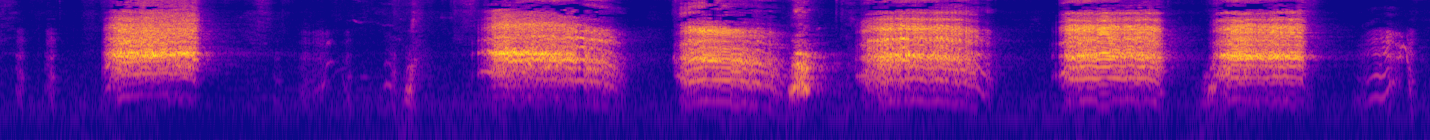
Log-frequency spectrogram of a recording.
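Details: Cockatoo in a screaming fit, said to be waking the neighbours: six raspy, full-throated screeches, each about half a second long, repeated roughly every second with short gaps.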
